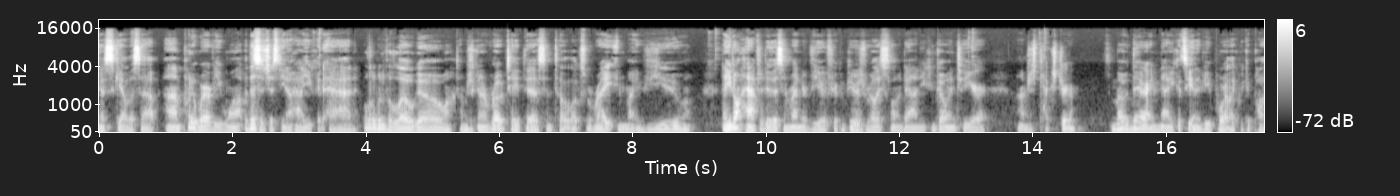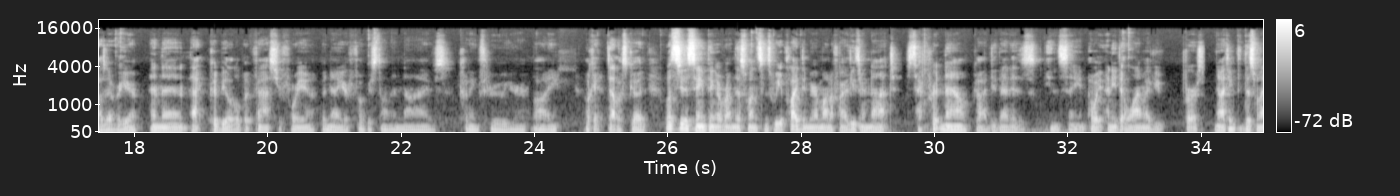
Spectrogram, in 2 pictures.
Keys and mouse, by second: 1.4 shift+middle click, 3.0 s, 3.2 click, 4.4 shift+middle click, 4.7 r, 10.7 shift+middle click, 13.0-14.6 middle drag, 15.3 shift+middle click, 17.6 middle click, 18.1 g, 21.4 shift+click, 22.5 s, 23.9 middle click, 24.8 middle click, 25.5 shift+middle click, 25.8 middle click, 27.5 shift+middle click, 27.9 middle click, 29.1 ctrl+KP_Add.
